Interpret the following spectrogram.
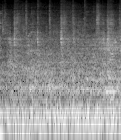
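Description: Steady low rumble and hiss of gym background noise, with a few faint knocks.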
